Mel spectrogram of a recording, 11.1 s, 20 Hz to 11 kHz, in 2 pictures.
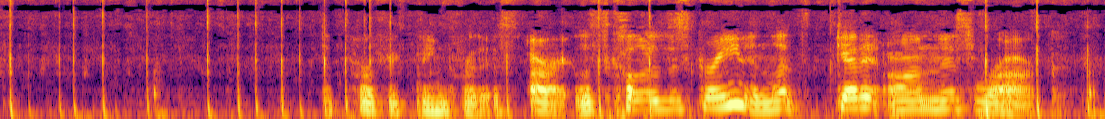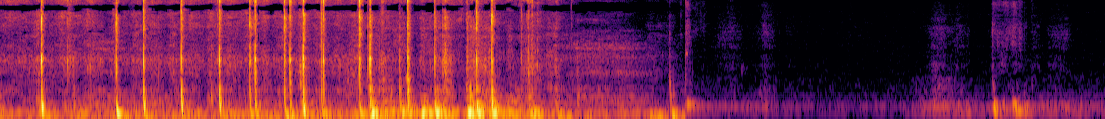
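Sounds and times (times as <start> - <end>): stick clicking against plastic cup: 0.0 - 8.3.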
